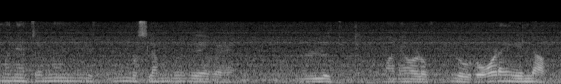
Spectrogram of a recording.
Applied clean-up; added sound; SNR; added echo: none; Fixed-wing aircraft, airplane; 5 dB; none.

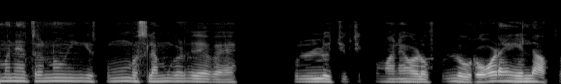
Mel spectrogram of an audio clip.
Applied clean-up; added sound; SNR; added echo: none; none; none; none.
